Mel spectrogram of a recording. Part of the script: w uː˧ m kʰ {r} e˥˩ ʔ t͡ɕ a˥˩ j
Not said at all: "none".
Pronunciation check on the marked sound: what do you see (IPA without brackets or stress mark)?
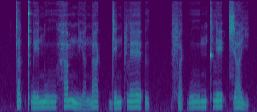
l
